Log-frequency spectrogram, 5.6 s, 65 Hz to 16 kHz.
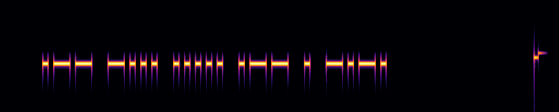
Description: Morse code, heard as a keyed tone, about 22 wpm, 700 Hz. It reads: WB5WEC
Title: K1USN SST QSO Practice - 22wpm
